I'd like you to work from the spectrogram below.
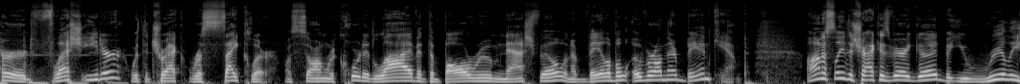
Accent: American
